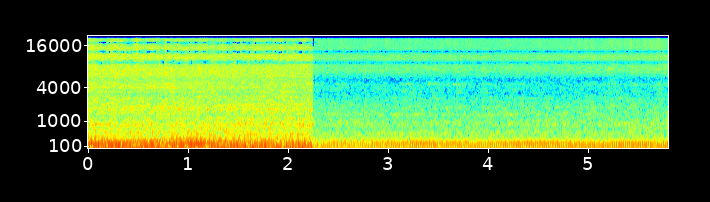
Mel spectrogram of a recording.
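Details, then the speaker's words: 1973 Corvette V8, first drive in 5 years, shakedown: loud rough droning growl that falls away sharply; power steering pulley wiggles loose and pump possibly dry, no power steering assist. "That crazy noise I was hearing, I can take the power steering pulley and wiggle it back and forth."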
